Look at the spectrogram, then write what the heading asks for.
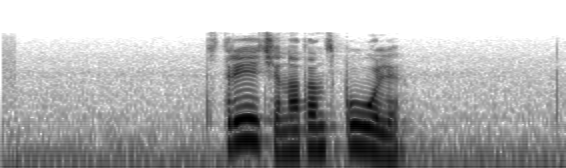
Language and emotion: Russian, positive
